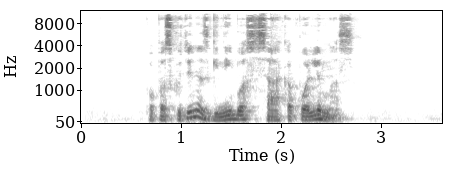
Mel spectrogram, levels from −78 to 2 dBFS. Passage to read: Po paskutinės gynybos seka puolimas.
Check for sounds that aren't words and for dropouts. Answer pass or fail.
pass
